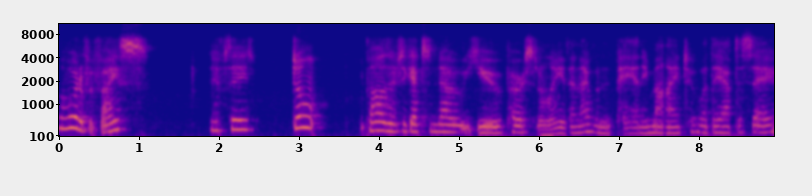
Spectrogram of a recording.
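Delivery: soft, quiet muttered aside. Walking across the room, one character speaks to another, muttering. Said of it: "kinda does, like, mutter to".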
